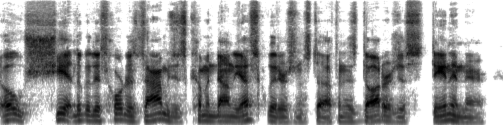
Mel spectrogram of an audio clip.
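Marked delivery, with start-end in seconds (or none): none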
